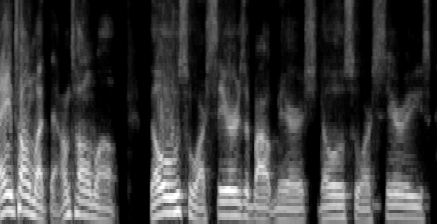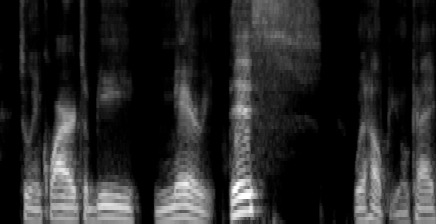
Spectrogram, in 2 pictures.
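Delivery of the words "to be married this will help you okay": ordinary talk, nothing marked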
